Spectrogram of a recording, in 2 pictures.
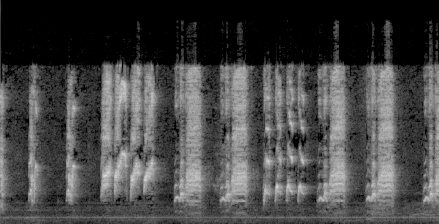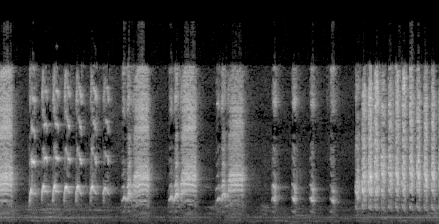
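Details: Long-tailed shrike singing: a dense, varied run of sharp chirps, trills and harsh buzzy bursts in quick phrases, ending in a loud, scratchy rasping burst, over a steady faint electrical hum.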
